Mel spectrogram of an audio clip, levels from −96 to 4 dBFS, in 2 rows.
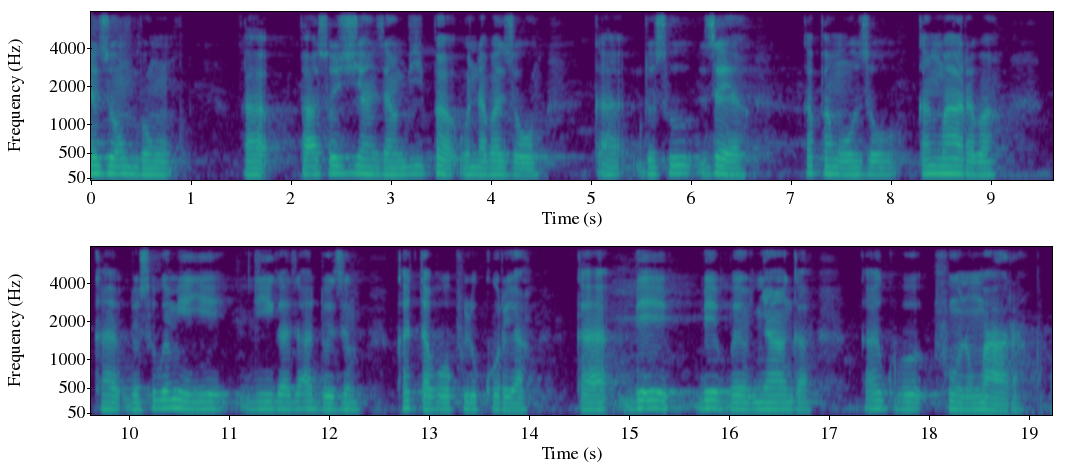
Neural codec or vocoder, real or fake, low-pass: none; real; 7.2 kHz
